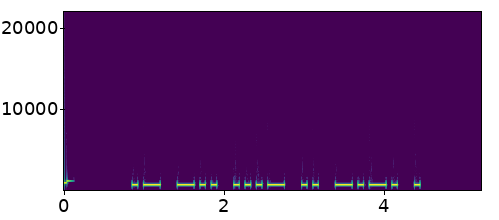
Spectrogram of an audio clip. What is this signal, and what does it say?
Morse code, heard as a keyed tone, about 17 wpm, 700 Hz. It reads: ADVICE
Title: Sentences from Top 1100 Words - New Word Drill - 17wpm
